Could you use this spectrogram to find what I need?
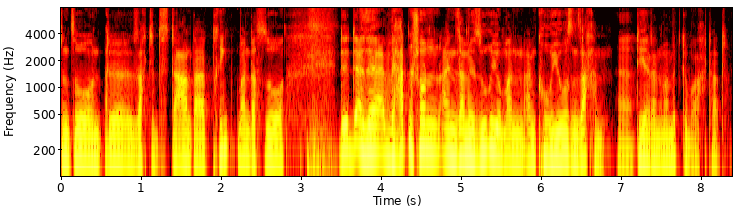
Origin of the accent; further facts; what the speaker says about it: Hollern-Twielenfleth, Lower Saxony, Germany; also born or lived in Oldenburg; ich bin im Grunde genommen in holland twielenfleet groß ah geworden. Das ist so meine Heimat.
